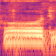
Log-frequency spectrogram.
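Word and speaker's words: こおり: 코리 코 길게 늘려주시면서 코.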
